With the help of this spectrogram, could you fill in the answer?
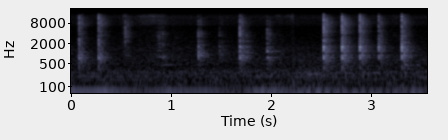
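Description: Fingertips tap eleven times on the plastic screen protector covering the navigation screen of a Carabc detachable motorcycle smart navigation system, making short, light clicks over a faint low hum. The taps sound plastic rather than glass, confirming the protector is plastic.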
